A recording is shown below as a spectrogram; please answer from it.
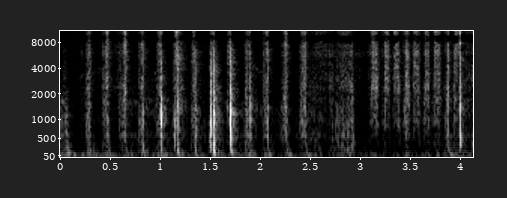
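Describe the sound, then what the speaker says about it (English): A handheld sander working along a folded paper edge while making a junk journal folio, giving a quick run of close, rhythmic scraping strokes, roughly a dozen evenly paced passes, then a faster burst. "I'm going to fold it over and just go along it with the sander"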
